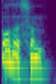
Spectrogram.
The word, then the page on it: bothersome: British English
